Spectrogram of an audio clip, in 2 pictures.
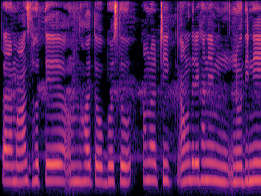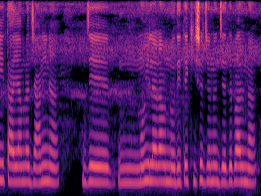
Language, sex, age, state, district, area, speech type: Bengali, female, 30-45, West Bengal, Dakshin Dinajpur, urban, spontaneous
